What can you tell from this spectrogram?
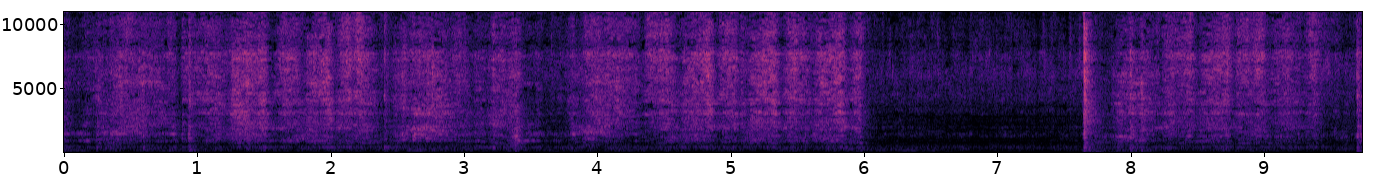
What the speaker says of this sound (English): We got a good rolling boil right now.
